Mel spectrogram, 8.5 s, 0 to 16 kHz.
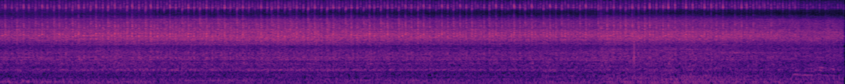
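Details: Ford Explorer 3.5 V6, first start after a top overhaul and water pump work following overheating: a steady, even idle with a smooth hum and no knocks or ticks; it runs quietly with no problem, and no white residue shows under the valve cover.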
